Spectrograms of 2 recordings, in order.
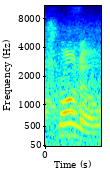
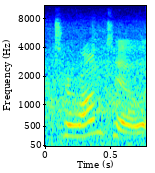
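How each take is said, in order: First: The T sounds in the word are dropped. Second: The T sounds in the word are fully pronounced. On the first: The speaker is a local. The speaker calls it right. "there's no T's" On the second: The speaker is not a local. The speaker calls it wrong. "if you say Toronto instead of"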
